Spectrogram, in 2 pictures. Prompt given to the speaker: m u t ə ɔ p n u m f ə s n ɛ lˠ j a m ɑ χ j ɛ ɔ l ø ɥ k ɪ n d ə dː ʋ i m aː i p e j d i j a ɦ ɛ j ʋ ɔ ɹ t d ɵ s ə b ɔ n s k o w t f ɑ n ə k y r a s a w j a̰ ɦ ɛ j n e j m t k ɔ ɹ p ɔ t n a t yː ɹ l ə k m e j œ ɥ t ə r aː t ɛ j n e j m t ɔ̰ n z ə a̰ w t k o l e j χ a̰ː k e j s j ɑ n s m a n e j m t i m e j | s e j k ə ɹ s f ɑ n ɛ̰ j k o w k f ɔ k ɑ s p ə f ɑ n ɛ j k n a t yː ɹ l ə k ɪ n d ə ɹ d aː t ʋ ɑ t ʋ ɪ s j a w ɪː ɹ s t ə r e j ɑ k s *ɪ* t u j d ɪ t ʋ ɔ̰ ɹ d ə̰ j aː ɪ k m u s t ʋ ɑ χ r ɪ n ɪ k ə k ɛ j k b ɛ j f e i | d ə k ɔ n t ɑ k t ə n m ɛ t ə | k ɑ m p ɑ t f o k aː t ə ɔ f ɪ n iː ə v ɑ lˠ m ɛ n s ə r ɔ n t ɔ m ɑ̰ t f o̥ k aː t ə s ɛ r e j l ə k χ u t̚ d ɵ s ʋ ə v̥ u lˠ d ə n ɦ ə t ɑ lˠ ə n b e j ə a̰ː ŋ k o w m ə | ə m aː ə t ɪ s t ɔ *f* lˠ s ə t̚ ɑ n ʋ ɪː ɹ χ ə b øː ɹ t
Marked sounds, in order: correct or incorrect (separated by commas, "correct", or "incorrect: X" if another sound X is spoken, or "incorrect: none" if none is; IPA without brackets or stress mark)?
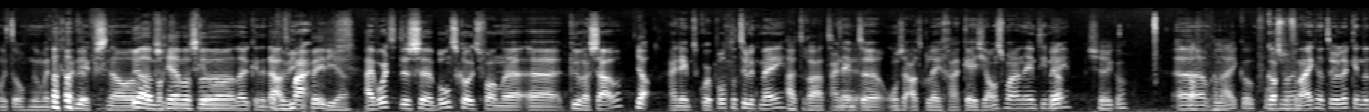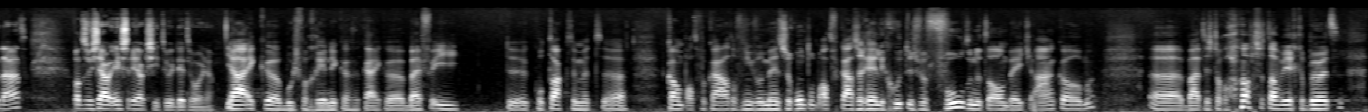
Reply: incorrect: i, incorrect: χ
